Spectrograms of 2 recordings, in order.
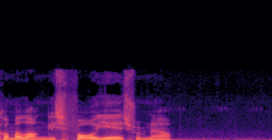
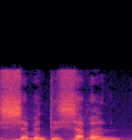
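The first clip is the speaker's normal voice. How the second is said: "seventy-seven?" pitched higher in disbelief; incredulous; 7 semitones higher than usual. Retold or imitated. Teen hearing granddad's age, incredulous "seventy-seven?". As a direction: question "seventy-seven?" like you can't believe it.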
